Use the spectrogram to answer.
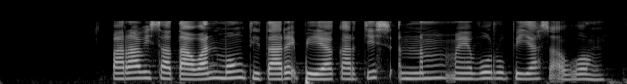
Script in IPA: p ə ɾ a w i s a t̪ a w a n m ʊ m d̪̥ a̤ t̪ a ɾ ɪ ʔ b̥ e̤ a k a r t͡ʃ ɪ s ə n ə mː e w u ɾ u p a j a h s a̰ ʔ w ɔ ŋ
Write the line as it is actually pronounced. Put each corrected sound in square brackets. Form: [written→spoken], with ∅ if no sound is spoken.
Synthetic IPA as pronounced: p [ə→a] ɾ a w i s a t̪ a w a n m ʊ [m→ŋ] d̪̥ [a̤→i̤] t̪ a ɾ ɪ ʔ b̥ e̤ a k a r t͡ʃ ɪ s ə n ə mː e w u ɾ u p [a→i] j a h s a̰ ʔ w ɔ ŋ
